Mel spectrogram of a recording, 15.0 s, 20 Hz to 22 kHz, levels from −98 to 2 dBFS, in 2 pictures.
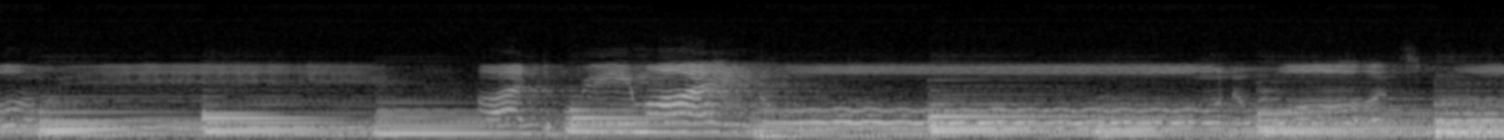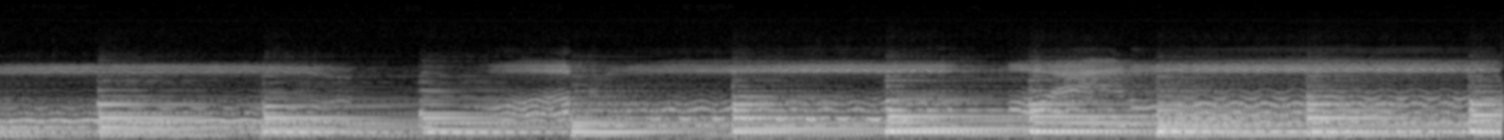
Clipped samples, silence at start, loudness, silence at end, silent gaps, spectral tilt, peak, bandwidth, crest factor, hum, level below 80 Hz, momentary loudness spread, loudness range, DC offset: under 0.1%; 0 s; -26 LUFS; 0 s; none; -9 dB/octave; -6 dBFS; 4 kHz; 18 dB; none; -58 dBFS; 12 LU; 10 LU; under 0.1%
